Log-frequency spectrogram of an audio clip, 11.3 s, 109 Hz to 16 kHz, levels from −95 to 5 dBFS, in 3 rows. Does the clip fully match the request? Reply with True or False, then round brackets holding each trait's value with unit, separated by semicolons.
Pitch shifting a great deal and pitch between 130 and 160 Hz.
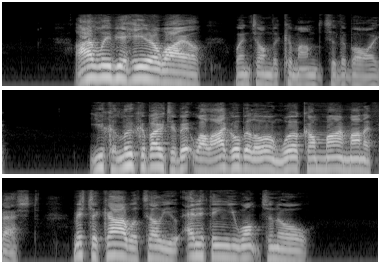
True (5.9 semitones; 135 Hz)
